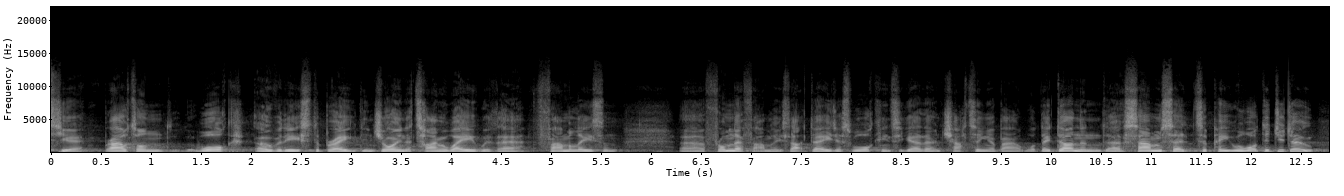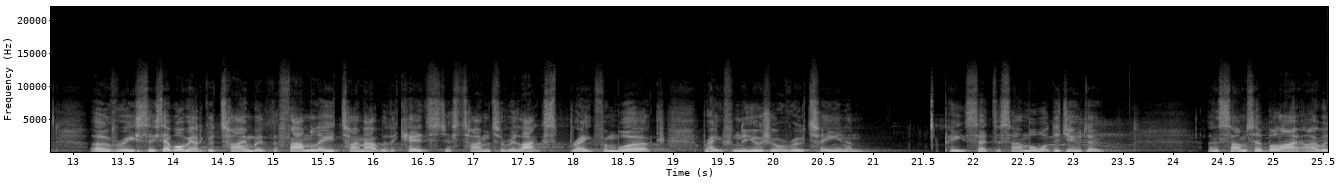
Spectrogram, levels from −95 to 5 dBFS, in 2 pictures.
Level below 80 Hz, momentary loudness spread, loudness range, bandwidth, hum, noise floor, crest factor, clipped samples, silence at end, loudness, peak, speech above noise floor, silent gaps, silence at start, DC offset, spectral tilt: -66 dBFS; 11 LU; 5 LU; 11.5 kHz; none; -66 dBFS; 20 dB; under 0.1%; 0 s; -31 LUFS; -10 dBFS; 36 dB; none; 0 s; under 0.1%; -5.5 dB/octave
